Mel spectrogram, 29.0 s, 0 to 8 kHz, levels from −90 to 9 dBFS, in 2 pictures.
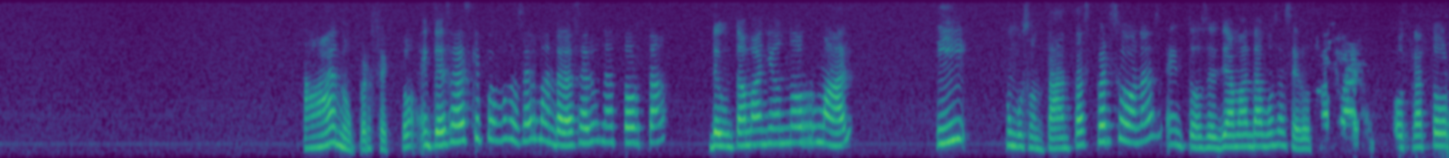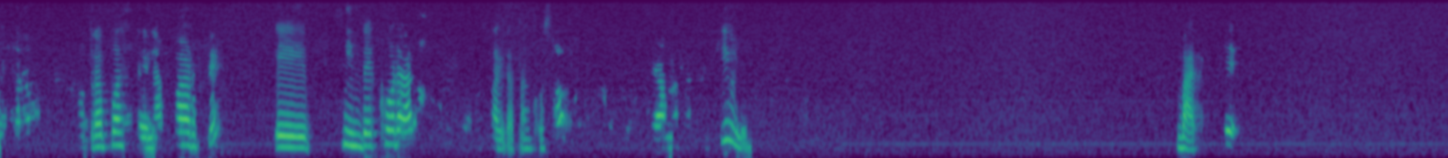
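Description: From 13.18 to 14.0 s both ends of the call appear to be talking at once, and the echo canceller has likely failed to tell the local talker apart from loudspeaker echo. That produces speech suppressed in double talk: the voice dips by roughly 15 dB in pieces totalling about half a second. Overlapping it, from 13.3 to 14.62 s, comes the other side's voice leaking through, likely residual echo the canceller left in the microphone signal, sitting about 20 dB under the speech as a faint second voice. The suppression returns from 14.53 to 16.61 s, cutting roughly 20 dB for about 0.7 s in scattered chunks. From 18.5 to 19.46 s it bites hardest, around 35 dB, so the voice nearly vanishes for about 0.7 s. Inside that gap a brief scrap of leaked far-end voice appears at 18.67 to 18.76 s, about 15 dB below the speech. From 20.03 to 21.95 s the talker is pushed down by around 30 dB for about 1.5 s in total. 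The passage ends with a very faint trace of the other side, roughly 35 dB down, from 21.77 to 22.04 s. The call's microphone processing limits the band to 8 kHz.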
